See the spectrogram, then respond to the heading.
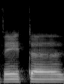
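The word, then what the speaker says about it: βῆτα: makes the ah sound beta sorry for the V sound so you'll know what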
